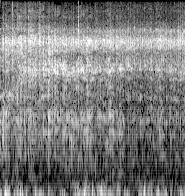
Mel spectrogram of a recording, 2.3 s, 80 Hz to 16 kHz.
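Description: Seesii PS610 battery-powered pole saw's 6-inch brushless chainsaw head running and cutting into an overhead tree limb: a fast, steady mechanical chain rattle.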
